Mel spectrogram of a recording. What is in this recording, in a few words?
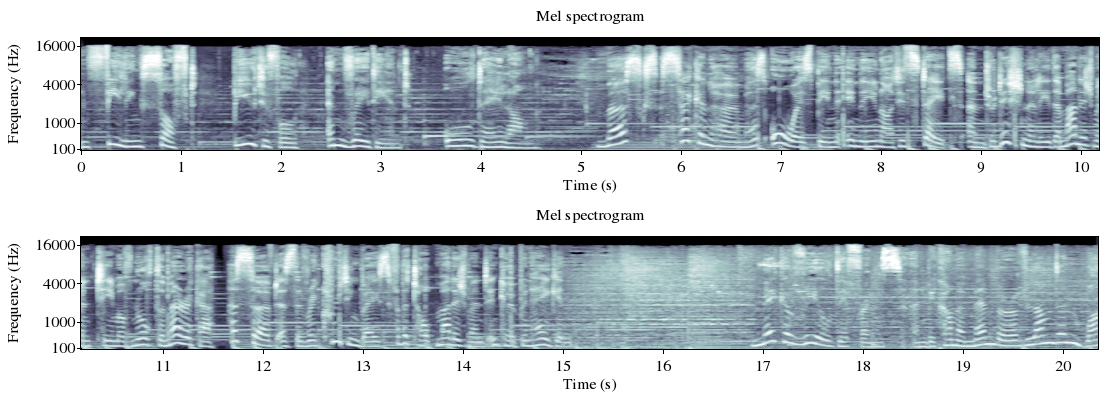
female, Norwegian, English with undetectable accent commercial compilation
